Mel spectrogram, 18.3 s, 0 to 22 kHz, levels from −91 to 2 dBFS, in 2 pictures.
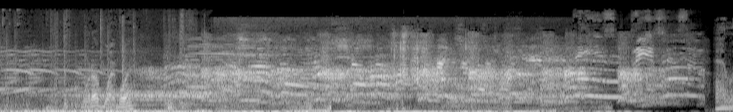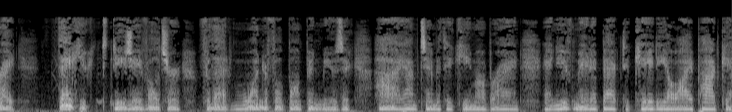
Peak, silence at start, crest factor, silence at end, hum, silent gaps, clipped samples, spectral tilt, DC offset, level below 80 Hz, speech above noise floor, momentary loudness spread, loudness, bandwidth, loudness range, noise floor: -2 dBFS; 0 s; 20 dB; 0 s; none; none; under 0.1%; -4 dB/octave; under 0.1%; -32 dBFS; 26 dB; 16 LU; -21 LUFS; 15.5 kHz; 14 LU; -51 dBFS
